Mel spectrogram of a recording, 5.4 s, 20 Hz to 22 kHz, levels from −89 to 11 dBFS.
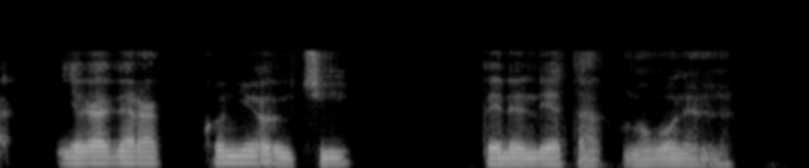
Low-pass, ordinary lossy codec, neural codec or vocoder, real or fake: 7.2 kHz; none; codec, 16 kHz, 1.1 kbps, Voila-Tokenizer; fake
